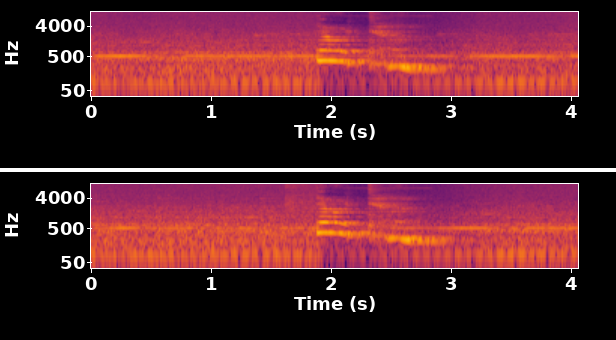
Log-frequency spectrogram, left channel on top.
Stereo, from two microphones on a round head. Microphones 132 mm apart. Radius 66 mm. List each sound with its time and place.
1.9 s a child speaking: 50° right (ahead or behind), 2 m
